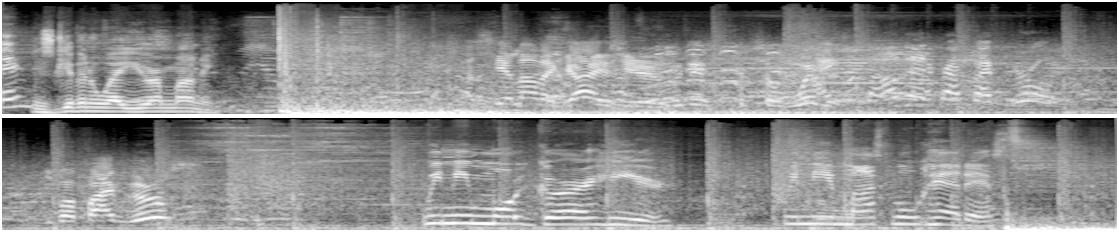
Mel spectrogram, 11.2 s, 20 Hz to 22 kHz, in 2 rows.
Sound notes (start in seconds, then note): 9.8 speaking Spanish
